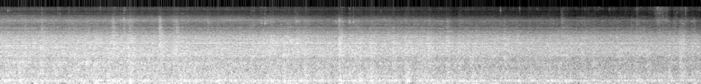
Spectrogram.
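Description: Freight train of cement hopper wagons, hauled by a diesel shunting locomotive, rolling past on the rails. The sound fades slowly as the train moves away.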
